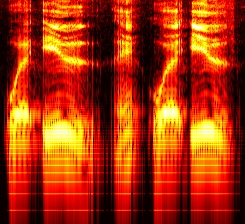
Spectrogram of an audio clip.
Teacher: Pertama, wa iz, huruf zal ini tidak ada sifat qalqalah, jangan didetapkan ataupun jangan ada detapan, diletakkan sahaja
